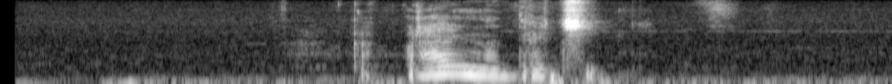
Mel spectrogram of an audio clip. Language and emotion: Russian, neutral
